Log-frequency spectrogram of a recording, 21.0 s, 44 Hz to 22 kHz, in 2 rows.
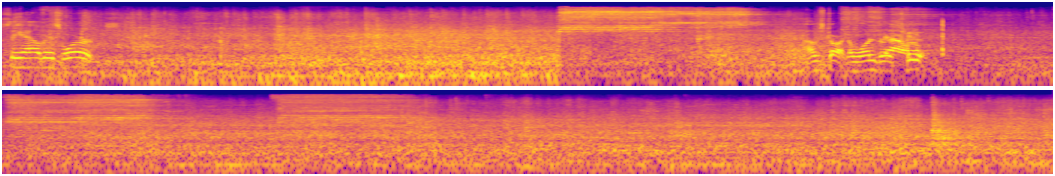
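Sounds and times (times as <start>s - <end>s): train wheels rumbling on rails: 0.0s - 21.0s
high-pitched wheel squeal: 5.6s - 7.7s, 10.6s - 12.4s, 13.2s - 14.6s.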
